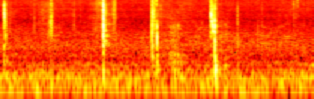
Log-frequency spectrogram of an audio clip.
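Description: A tennis ball bouncing and being knocked about in quick succession: a series of sharp taps, the strongest three about a third of a second apart around the middle, over a steady low outdoor rumble.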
